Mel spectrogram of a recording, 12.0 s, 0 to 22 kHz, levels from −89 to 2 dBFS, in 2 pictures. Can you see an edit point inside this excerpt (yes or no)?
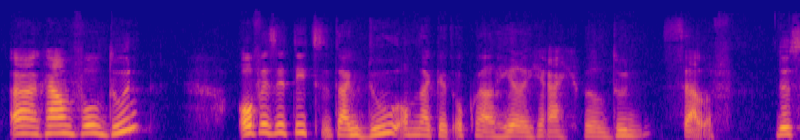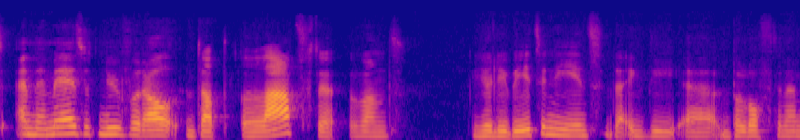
no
